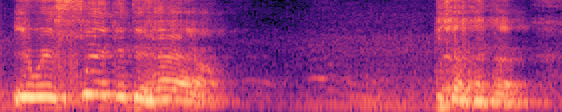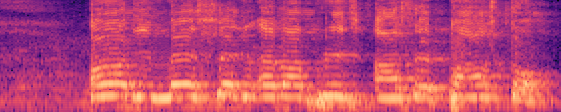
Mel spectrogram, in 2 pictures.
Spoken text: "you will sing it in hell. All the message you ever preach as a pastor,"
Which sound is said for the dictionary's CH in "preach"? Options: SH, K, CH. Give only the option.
CH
